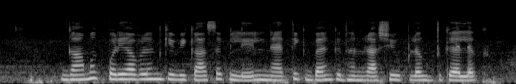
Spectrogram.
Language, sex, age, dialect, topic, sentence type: Maithili, female, 41-45, Southern/Standard, banking, statement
